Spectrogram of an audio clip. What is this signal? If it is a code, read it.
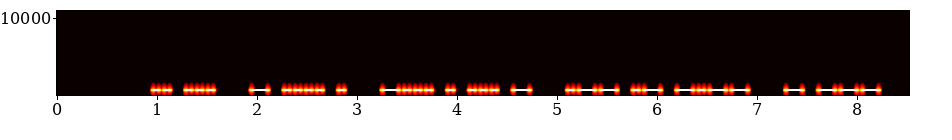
Morse code, heard as a keyed tone, about 22 wpm, 700 Hz. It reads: IS THE BEST WAY TO
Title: Sets of 5 Words Encore 22wpm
